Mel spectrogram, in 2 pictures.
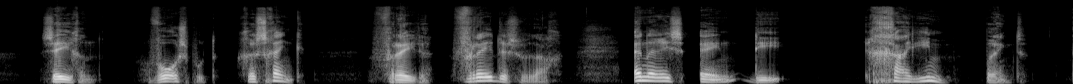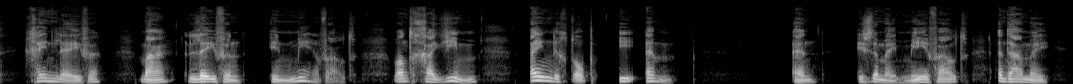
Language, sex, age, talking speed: Dutch, male, 60-79, 80 wpm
